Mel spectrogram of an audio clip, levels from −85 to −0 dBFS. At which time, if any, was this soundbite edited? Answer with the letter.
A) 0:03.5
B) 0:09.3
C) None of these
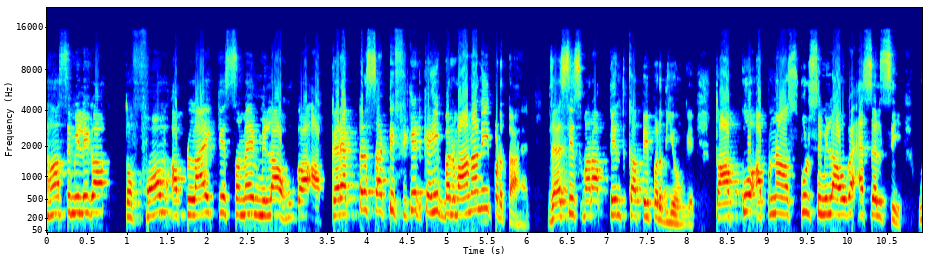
A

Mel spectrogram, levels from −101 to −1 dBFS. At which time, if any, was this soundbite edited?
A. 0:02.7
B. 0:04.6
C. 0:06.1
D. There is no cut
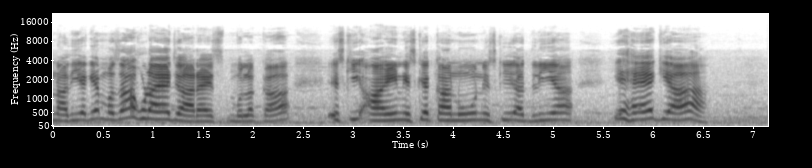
D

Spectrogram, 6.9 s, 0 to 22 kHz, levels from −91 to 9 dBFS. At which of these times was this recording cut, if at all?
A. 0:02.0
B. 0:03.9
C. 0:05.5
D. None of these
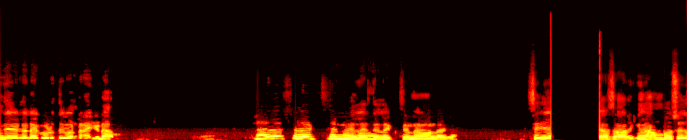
C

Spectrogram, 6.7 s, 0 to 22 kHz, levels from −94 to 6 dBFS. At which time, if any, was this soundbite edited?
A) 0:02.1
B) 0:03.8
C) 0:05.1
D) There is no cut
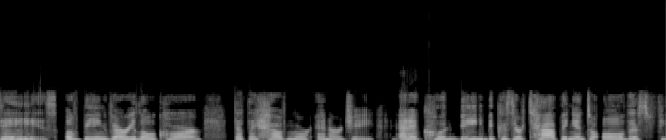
B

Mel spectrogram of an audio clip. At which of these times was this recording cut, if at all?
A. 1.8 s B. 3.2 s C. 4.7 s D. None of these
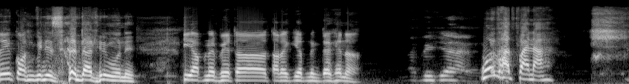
A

